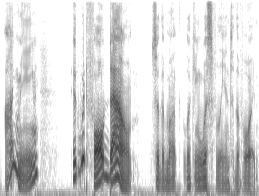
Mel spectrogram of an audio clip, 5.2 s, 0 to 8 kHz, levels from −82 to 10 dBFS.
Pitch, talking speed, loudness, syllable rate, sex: 110 Hz, 160 wpm, -21 LUFS, 4.7 syllables/s, male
